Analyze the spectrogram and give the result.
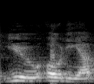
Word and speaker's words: Euodia: I urge Euodia. It's actually supposed to be pronounced separately, Euodia, but I never do, so don't worry about that.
